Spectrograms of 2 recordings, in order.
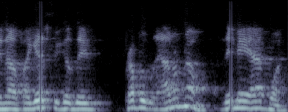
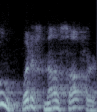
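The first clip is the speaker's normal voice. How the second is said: ordinary delivery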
